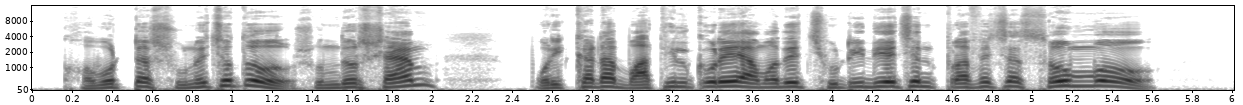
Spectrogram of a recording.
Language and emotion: Bengali, surprised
